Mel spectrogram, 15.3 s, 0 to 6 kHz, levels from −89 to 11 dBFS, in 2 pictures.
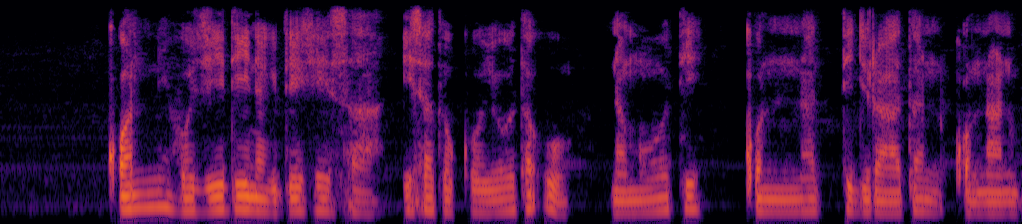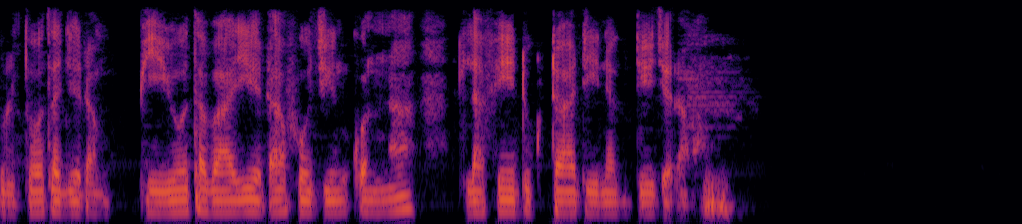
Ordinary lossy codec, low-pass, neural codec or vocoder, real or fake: AAC, 48 kbps; 5.4 kHz; none; real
